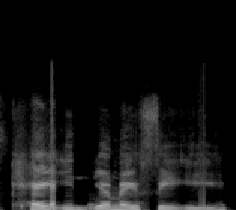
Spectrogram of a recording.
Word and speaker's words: Kemace: It's Kemace. So it's like mace with KE in the front of it.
